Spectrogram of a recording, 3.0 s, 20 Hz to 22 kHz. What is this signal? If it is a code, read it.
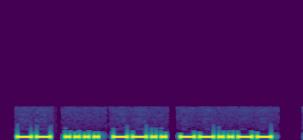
Morse code, heard as a keyed tone, about 25 wpm, 600 Hz. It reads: MHZ,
